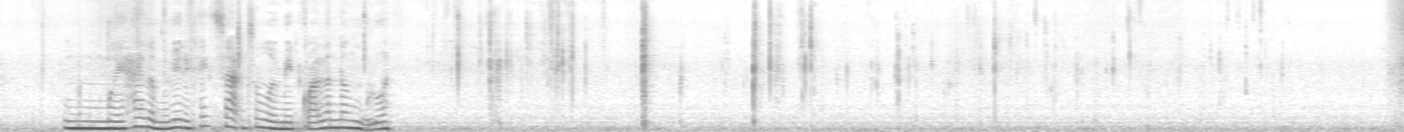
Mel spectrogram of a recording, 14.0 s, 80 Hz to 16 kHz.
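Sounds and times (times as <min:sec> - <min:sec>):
crunchy bites of snack: 0:04.2 - 0:12.7
chewing clicks: 0:06.4 - 0:13.0.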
